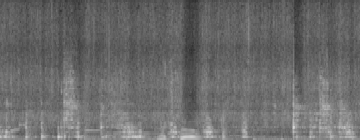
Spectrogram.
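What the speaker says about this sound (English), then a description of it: "So add our onions to stop the frying process a little bit." Onions sizzle and fry steadily in a hot pan, with stirring scrapes and clinks of a utensil throughout; a brief voice is heard.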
